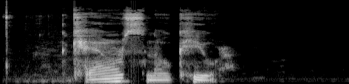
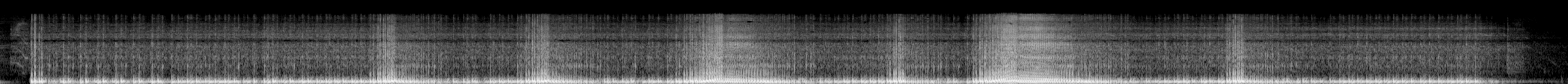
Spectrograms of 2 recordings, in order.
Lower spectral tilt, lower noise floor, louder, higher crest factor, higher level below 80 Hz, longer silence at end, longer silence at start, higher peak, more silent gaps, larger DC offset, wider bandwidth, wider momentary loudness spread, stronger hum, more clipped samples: second, -3 dB/octave vs -7 dB/octave; first, -66 dBFS vs -46 dBFS; second, -13 LUFS vs -10 LUFS; first, 18 dB vs 10 dB; second, -56 dBFS vs -28 dBFS; first, 1.15 s vs 0.7 s; second, 0.05 s vs 0.3 s; about the same, 0 dBFS vs 0 dBFS; neither; neither; first, over 20 kHz vs 11 kHz; first, 18 LU vs 10 LU; neither; second, under 0.1% vs 0.4%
